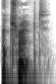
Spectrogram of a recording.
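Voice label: "attract", British English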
